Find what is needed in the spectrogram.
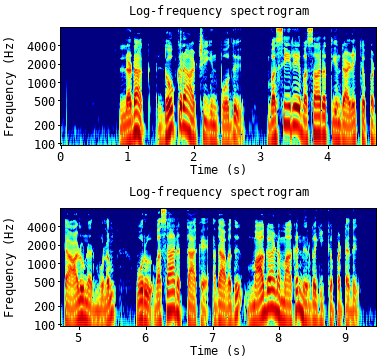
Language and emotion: Tamil, neutral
